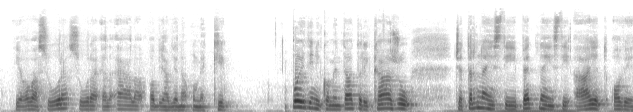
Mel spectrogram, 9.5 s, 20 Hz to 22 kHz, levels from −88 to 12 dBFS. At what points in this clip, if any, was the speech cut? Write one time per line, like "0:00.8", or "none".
0:02.2

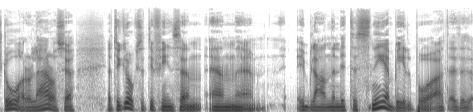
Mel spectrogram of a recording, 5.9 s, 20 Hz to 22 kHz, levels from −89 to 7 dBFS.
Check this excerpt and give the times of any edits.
none

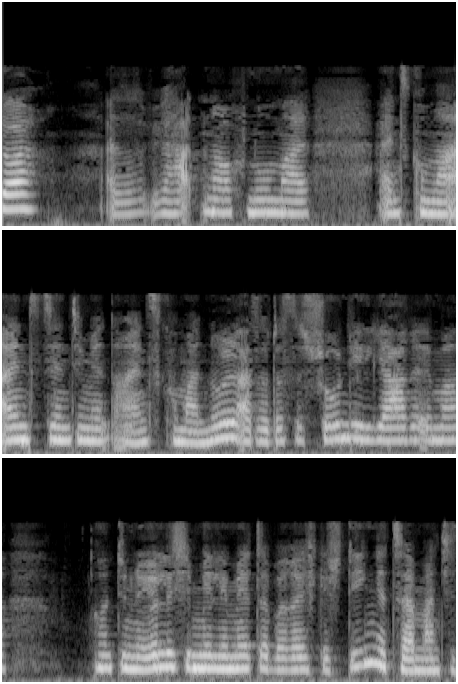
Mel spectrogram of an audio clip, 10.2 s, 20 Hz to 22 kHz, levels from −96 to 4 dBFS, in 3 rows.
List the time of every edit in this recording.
none

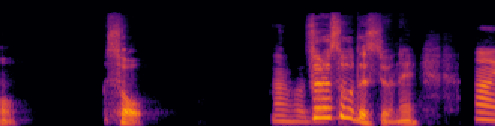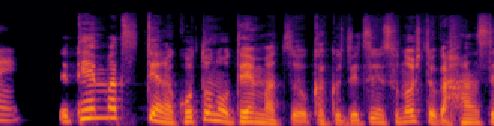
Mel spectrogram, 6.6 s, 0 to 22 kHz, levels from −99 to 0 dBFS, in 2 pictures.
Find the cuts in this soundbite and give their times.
0:01.7
0:03.0
0:05.6

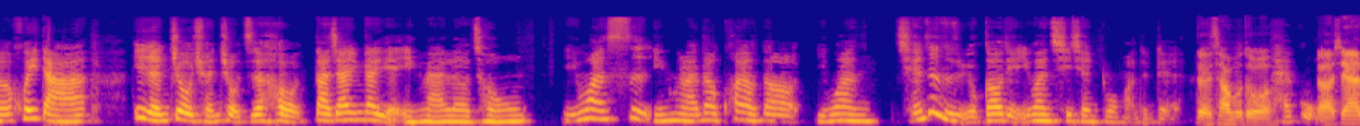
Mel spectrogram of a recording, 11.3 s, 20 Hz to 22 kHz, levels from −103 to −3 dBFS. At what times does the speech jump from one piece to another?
0:05.4

